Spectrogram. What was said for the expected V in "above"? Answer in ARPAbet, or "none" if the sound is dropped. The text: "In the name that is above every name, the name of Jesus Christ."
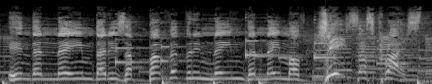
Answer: V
